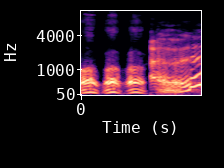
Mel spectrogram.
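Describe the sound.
A voice imitates a motor revving up: three short rising-and-falling grunts, then a sustained gritty, buzzing engine roar that climbs in pitch toward the end, fairly loud and with no speech.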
